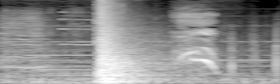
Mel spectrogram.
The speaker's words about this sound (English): The wardrobe door slams behind her.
